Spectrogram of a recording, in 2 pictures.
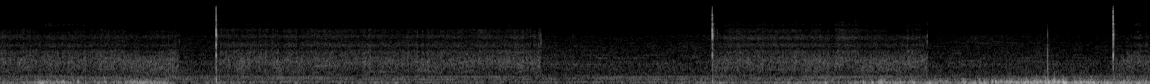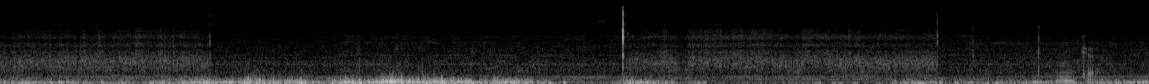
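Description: Gusty wind blowing outdoors, rumbling into the microphone in low, uneven surges that build toward the middle, with faint sharp clicks now and then.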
